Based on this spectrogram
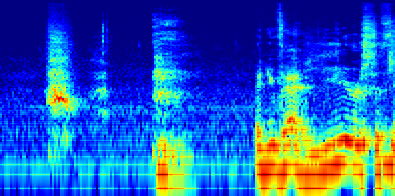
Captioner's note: exhaling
